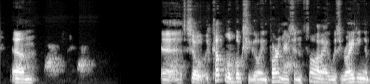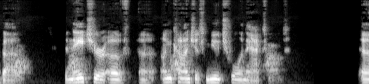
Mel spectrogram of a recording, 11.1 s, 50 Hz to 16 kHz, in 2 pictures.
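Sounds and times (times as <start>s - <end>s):
speech: 0.2s - 0.6s, 2.4s - 10.0s
dog barking in a home: 0.7s - 1.4s, 4.2s - 4.5s, 5.7s - 6.0s, 6.6s - 6.8s, 9.5s - 9.9s.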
